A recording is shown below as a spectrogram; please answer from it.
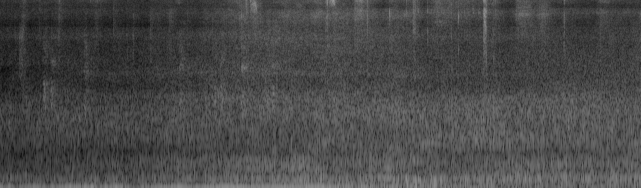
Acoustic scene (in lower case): residential area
